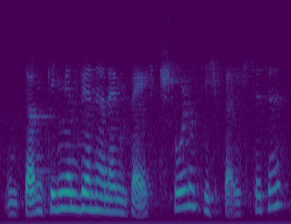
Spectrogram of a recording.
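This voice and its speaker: An Austrian woman stands before an audience and tells her personal faith story with lively animation, playing out her old words as she goes. Her mid-pitched voice rings in a roomy space, and the sound is a little dull, with faint ambience behind it. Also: normal speed, a little hiss or hum. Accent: Austrian German. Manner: lively storyteller who acts out her own past lines. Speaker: speaker giving a testimony.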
